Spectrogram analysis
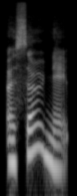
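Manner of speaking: ordinary talk, nothing marked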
